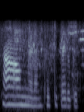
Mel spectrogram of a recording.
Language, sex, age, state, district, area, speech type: Telugu, female, 30-45, Telangana, Hanamkonda, rural, conversation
